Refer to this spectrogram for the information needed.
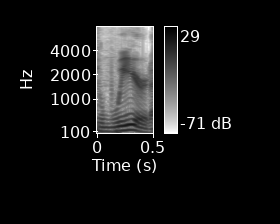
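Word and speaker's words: Wyrd: It's actually pronounced Weird.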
